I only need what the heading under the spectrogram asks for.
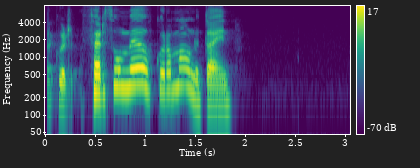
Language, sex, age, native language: Icelandic, female, 40-49, Icelandic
